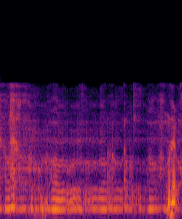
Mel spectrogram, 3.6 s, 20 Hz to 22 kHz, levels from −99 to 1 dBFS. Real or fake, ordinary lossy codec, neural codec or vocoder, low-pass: fake; MP3, 48 kbps; autoencoder, 44.1 kHz, a latent of 192 numbers a frame, MeloTTS; 5.4 kHz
